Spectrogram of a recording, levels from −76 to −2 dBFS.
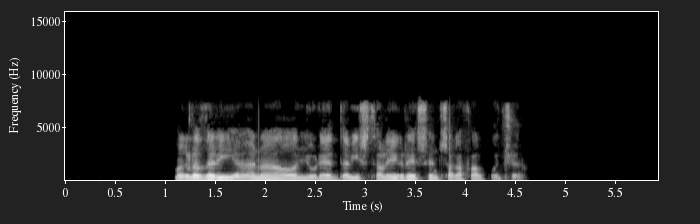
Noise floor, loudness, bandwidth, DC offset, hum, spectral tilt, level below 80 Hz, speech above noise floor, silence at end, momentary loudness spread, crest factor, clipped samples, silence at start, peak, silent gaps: -86 dBFS; -19 LUFS; 7.8 kHz; under 0.1%; none; -6 dB/octave; -48 dBFS; 68 dB; 1.35 s; 13 LU; 18 dB; under 0.1%; 1.1 s; -2 dBFS; none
